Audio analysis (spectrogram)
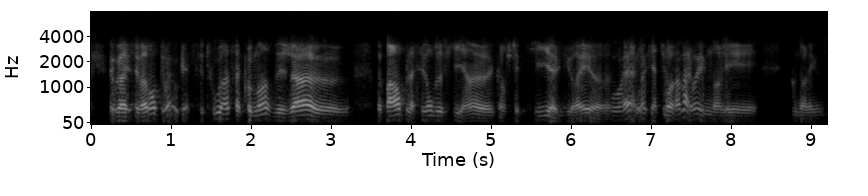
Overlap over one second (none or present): present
